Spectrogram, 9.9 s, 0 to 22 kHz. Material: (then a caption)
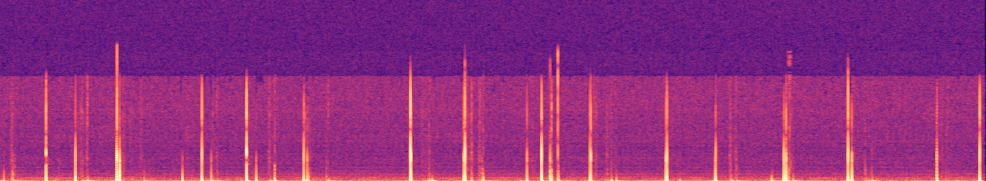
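Metal and plastic. Long acrylic nails tap and scratch on the sides of a Tascam DR-40 recorder's two small, hollow microphone capsules with metal and plastic housings. Sharp, brief clicking taps come at an irregular pace over a faint scratchy rustle and a low, steady hum.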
